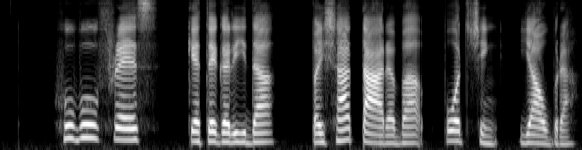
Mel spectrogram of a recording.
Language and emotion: Manipuri, neutral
